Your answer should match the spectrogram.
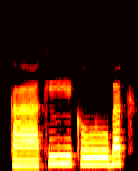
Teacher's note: Nah, kaf ini pangkal lidahnya nempel di yang keras.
